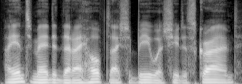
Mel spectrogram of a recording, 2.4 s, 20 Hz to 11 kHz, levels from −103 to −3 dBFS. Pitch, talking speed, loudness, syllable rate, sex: 95 Hz, 270 wpm, -16 LUFS, 7.3 syllables/s, male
